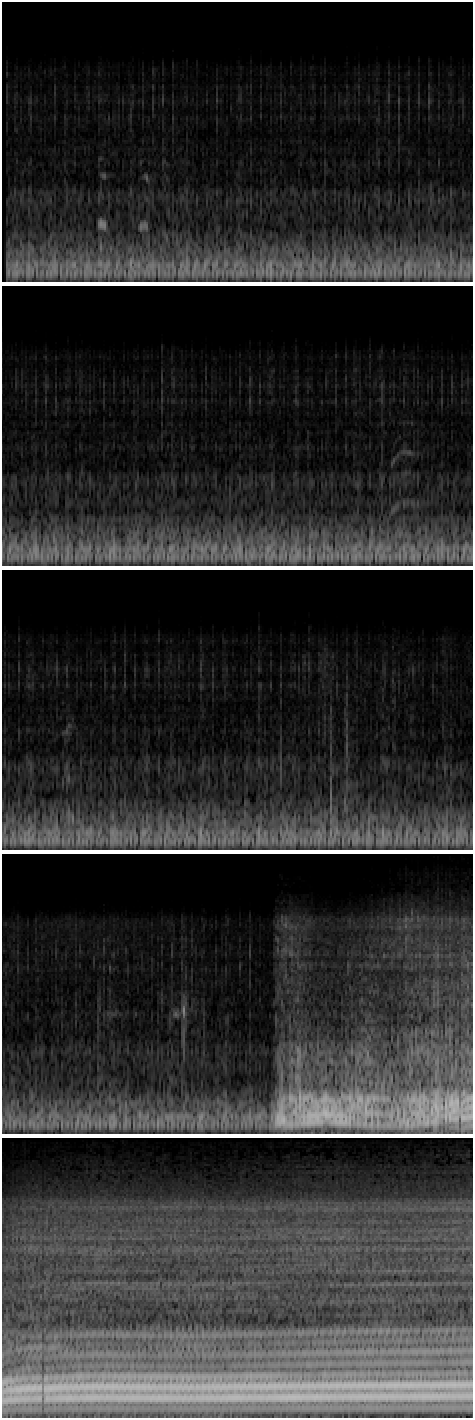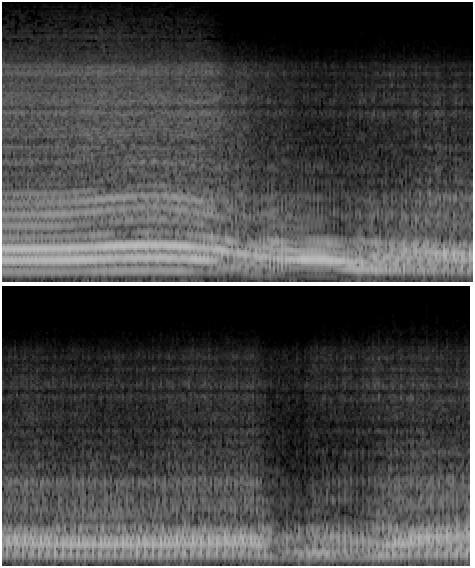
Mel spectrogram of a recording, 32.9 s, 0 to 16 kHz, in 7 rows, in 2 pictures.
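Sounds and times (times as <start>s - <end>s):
pump engine running: 0.0s - 32.9s.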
